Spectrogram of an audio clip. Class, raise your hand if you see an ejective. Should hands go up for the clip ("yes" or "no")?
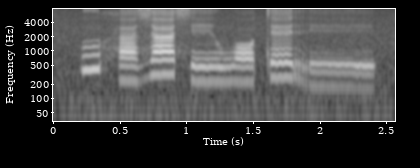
no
